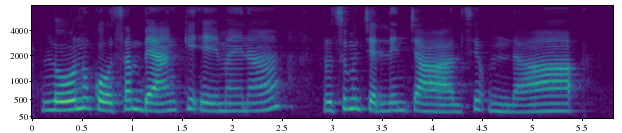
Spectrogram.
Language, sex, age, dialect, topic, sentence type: Telugu, female, 18-24, Telangana, banking, question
